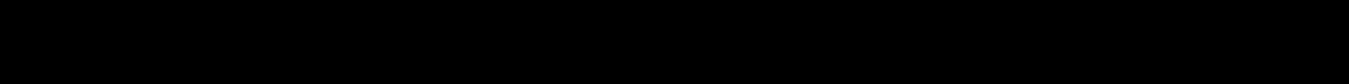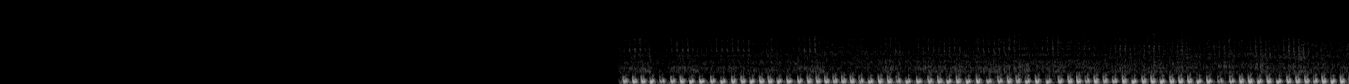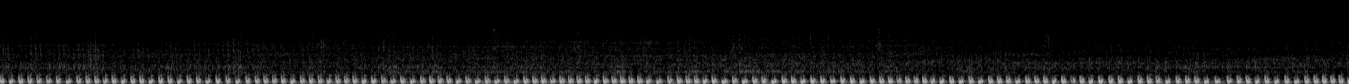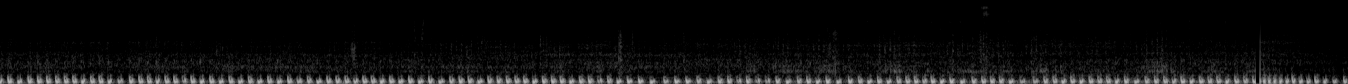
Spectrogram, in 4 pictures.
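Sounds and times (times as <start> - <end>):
small motorbike engine running: 19.7 - 53.9.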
